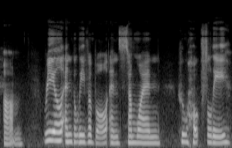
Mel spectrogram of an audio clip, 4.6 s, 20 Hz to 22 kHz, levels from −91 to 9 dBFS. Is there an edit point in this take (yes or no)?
no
